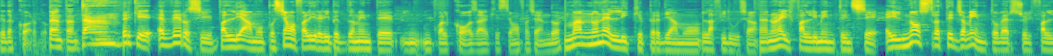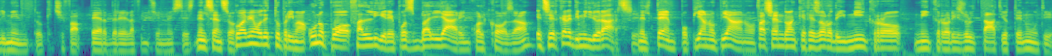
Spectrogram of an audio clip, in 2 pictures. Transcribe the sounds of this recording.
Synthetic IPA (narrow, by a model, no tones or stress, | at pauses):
t̪ed̪akʰːɔ̰rd̪o̰t̪ant̪ant̪aperkeɛvːeːɾosifalːjaːmoposːjaːmofalːiːɾeɾipet̪̬ut̪ament̪einḭŋkwalkʰɔːzakest̪ja̰ːmofat͡ʃɛ̰nd̪omanːonɛlːik̟ːepːerd̪jaːmolafid̪uːt͡ʃa̰nonɛilfalːiment̪oinseɛilnɔst̪ɾoat̪ːed͡ʒːament̪ovɛrsoilfalːiment̪ok̟e̥t͡ʃːifa̰pːɛrd̪eɾelafid̪uːt͡ʃainːojst̪esːinelsɛnsokomeabːjaːmod̪et̪ːopɾiːmaʔuːnopwɔfalːiːɾepwɔzbaʎːaːɾeiŋkwalkʰɔːzaet͡ʃːerkaːɾed̪imiʎːoɾarsinelt̪ɛmpopjaːnopjaːnofat͡ʃɛnd̪oaŋket̪ezɔːɾod̪ejmiːkɾomiːkɾoɾizult̪aːt̪iot̪ːenuːt̪ḭ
